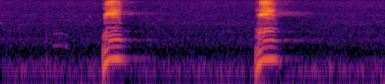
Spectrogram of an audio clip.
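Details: A Paradise Shelduck at Paradise Valley Springs, New Zealand, gives two loud, squeaky, nasal honks about three-quarters of a second apart, sounding like a squeaky toy, against a quiet background.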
